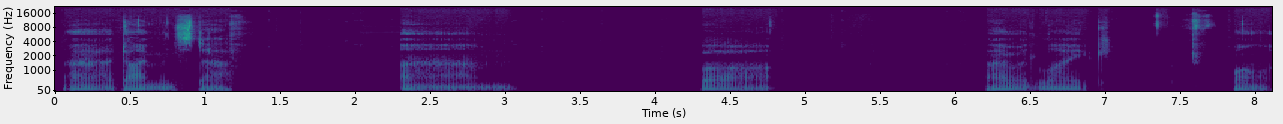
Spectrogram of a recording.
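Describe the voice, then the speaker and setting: A man giving hushed, unhurried ASMR gaming commentary, murmuring as if thinking aloud in a husky, breathy voice. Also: very deep voice, no room sound. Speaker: let's play host.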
